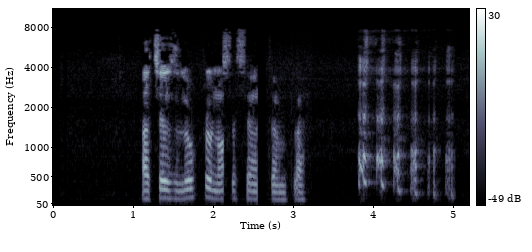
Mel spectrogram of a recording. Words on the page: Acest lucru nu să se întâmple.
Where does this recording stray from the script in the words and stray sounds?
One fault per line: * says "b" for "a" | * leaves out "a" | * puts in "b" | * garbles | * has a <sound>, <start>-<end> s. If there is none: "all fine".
* has a dropout, 2.5-2.7 s
* has a laugh, 3.8-5.0 s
